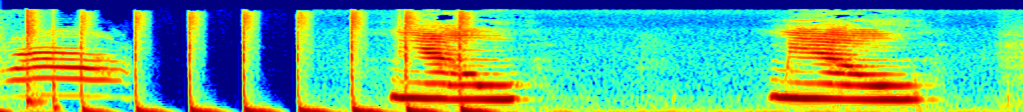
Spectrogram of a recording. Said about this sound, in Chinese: 这突如其来的猫叫声把所有的小老鼠吓得四处窜逃。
